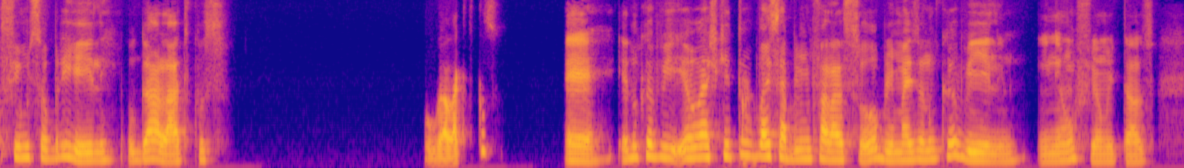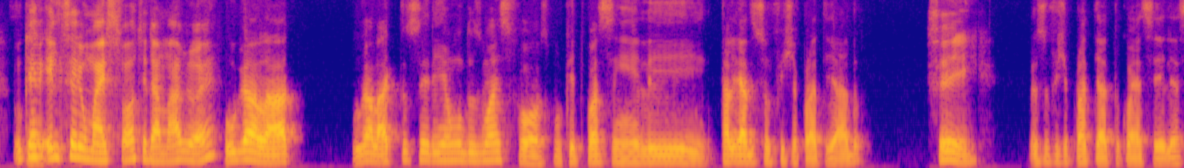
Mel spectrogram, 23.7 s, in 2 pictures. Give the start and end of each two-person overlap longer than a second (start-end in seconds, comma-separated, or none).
none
